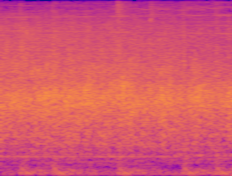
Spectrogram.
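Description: A large audience applauding steadily, a dense even clatter of many hands.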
